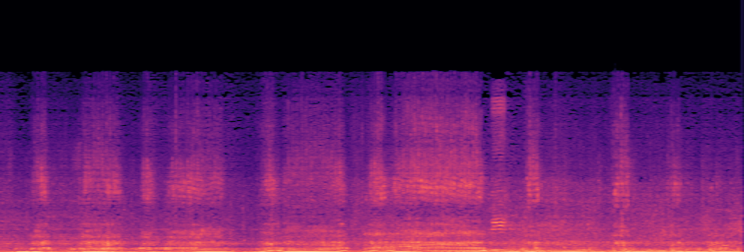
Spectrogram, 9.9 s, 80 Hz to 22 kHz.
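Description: Off-road 4x4 engine revving in uneven bursts, its pitch rising and falling again and again.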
